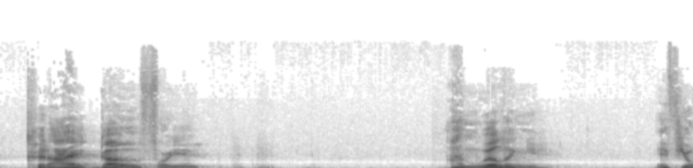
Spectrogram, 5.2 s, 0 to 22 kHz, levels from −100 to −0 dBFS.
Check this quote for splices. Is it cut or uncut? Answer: cut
